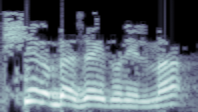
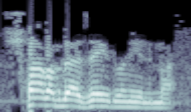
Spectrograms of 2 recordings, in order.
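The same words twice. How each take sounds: First: The verb has i first, moved from the middle. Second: The verb keeps a first, dropping its middle vowel. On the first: The lightening is done by transfer. "بالنقل" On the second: The lightening is done by deletion. "بالحذف"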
